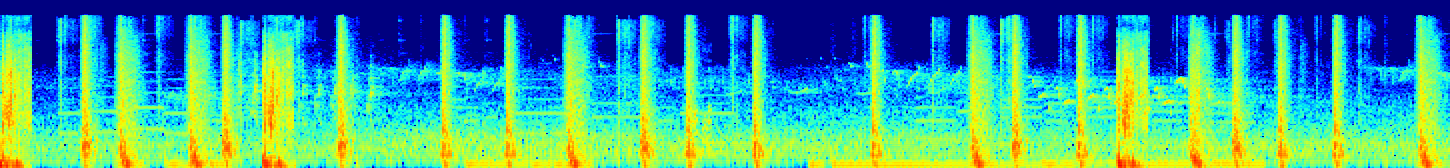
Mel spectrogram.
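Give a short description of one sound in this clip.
Sharp game sword strikes land in quick, uneven succession.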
